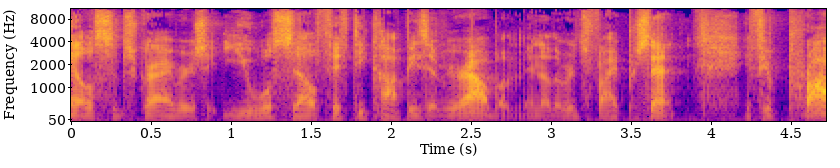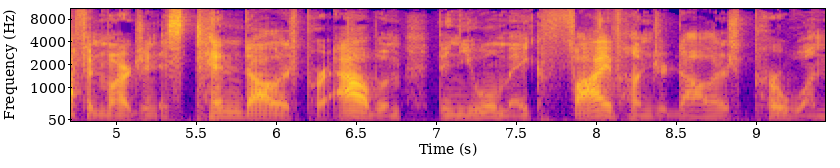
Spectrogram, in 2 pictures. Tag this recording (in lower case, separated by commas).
speech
